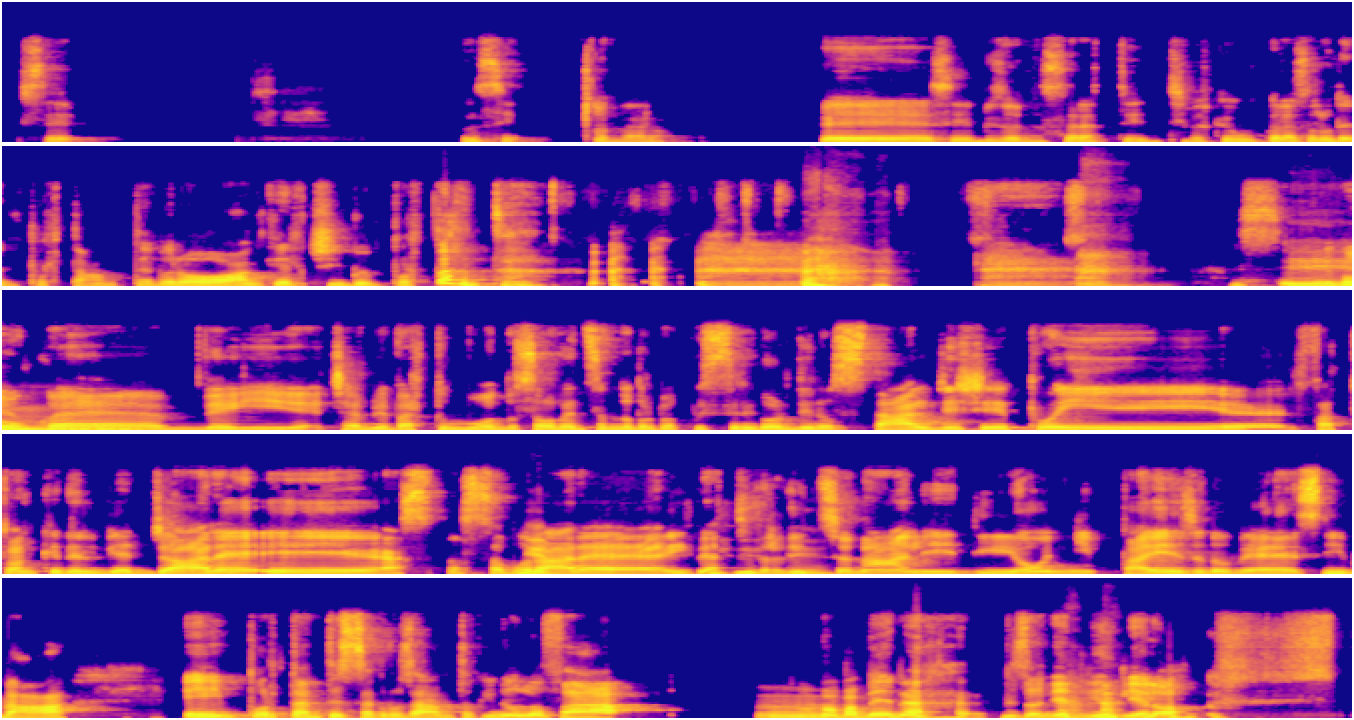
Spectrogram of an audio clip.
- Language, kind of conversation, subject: Italian, unstructured, Qual è il tuo ricordo più bello legato a un pasto?
- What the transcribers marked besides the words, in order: tapping; laughing while speaking: "importante"; chuckle; other background noise; "cioè" said as "ceh"; chuckle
